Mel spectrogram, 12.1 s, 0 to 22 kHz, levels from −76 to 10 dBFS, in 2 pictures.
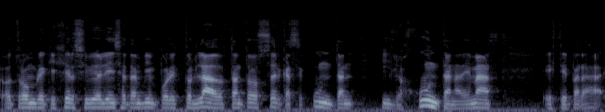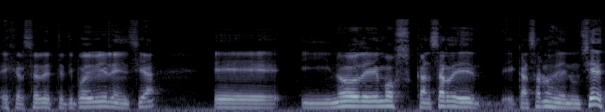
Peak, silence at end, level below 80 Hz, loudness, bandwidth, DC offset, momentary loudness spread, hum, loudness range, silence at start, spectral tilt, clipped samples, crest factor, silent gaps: -10 dBFS; 0 s; -50 dBFS; -29 LUFS; 11.5 kHz; under 0.1%; 12 LU; none; 5 LU; 0 s; -5.5 dB/octave; under 0.1%; 18 dB; none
